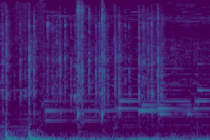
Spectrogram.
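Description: Faint computer keyboard typing, a quick run of key clicks, over quiet background music with held notes.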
